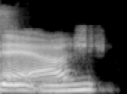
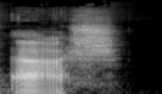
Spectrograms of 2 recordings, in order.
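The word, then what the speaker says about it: Æ: The Ash. – Yes, the wife said it was pronounced AI, and Elon Musk said it's pronounced Ash.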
